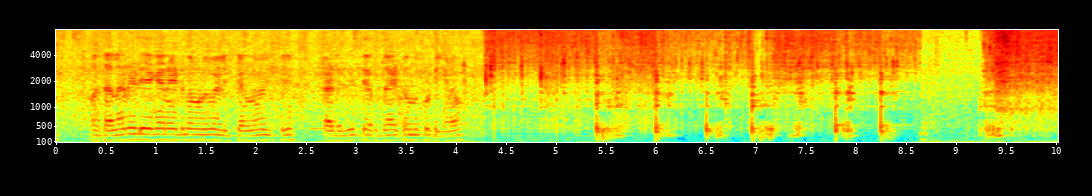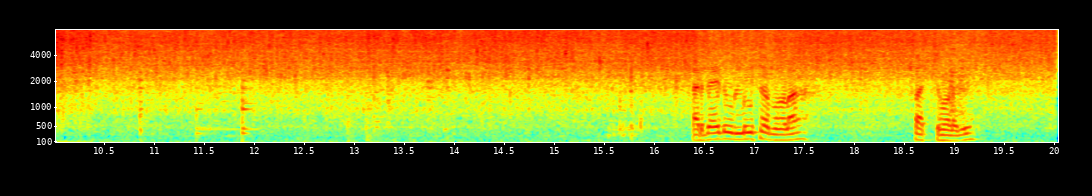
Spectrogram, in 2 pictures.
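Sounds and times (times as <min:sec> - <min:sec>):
onions sizzling in oil: 0:04.3 - 0:20.0
seeds crackling in hot oil: 0:04.3 - 0:20.0.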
